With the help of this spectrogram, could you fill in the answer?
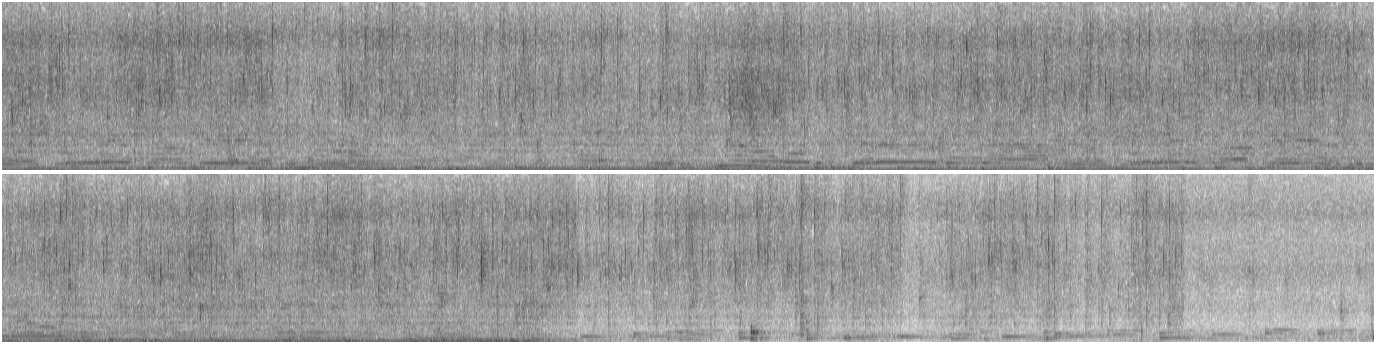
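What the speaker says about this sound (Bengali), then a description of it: "তো এগুলো একদম লাল লাল করে ভেজে নেব" Vegetable stalks fry in a pan with a loud, continuous sizzle, broken by stirring and faint clinks, before settling into a quieter hiss near the end.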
